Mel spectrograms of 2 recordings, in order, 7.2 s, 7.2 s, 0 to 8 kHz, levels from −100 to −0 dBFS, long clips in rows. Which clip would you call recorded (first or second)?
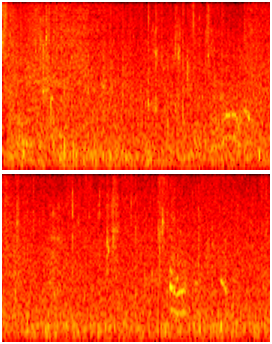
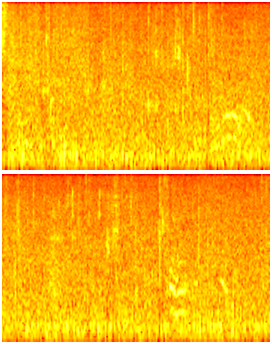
second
